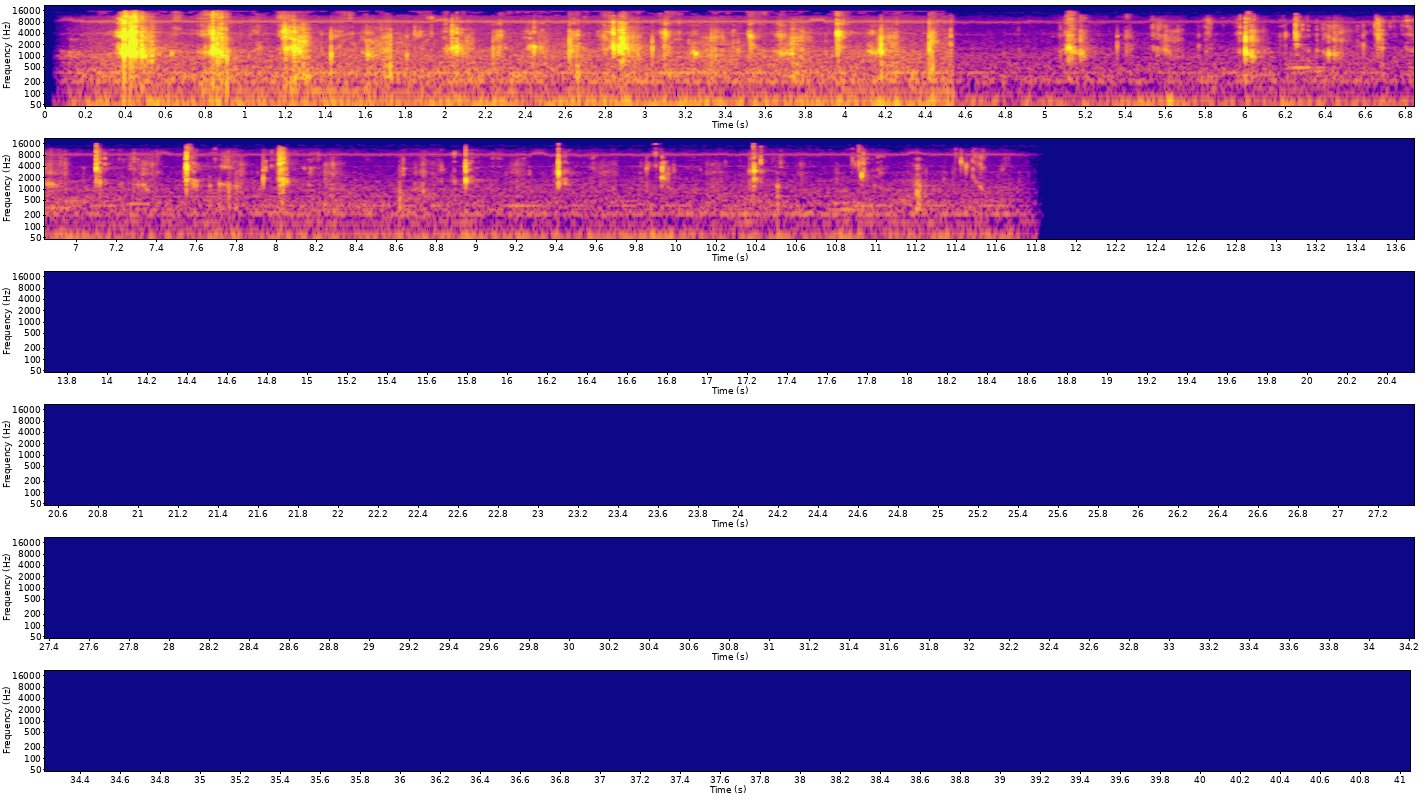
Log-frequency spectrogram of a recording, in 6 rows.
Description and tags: eating carrot; crunchy
Eating a carrot. Section 1 louder than second section.
biting, carrot, chew, chewing, chomp, crunch, crunching, crunchy, eat, eating, munch, munching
